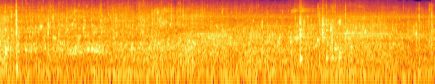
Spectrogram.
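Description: Shallow creek water trickling, with water running into a GRAYL Ti GeoPress titanium cup held under the surface to fill it, and a couple of faint knocks.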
